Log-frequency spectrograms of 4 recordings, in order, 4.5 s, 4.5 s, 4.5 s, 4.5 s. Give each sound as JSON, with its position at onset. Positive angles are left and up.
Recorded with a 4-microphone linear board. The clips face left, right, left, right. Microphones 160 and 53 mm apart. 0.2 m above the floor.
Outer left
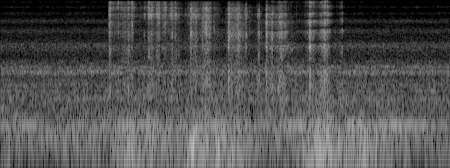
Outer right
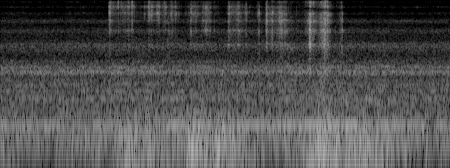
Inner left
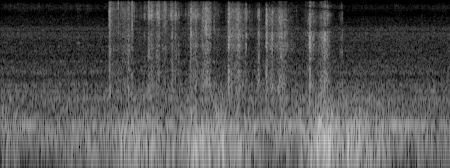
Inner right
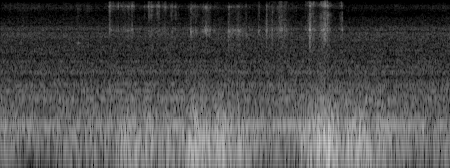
{"t": 1.1, "sound": "footsteps", "side_deg": 75}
